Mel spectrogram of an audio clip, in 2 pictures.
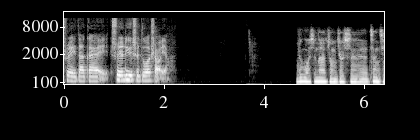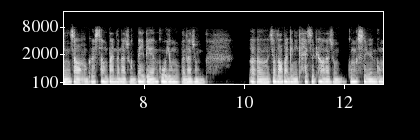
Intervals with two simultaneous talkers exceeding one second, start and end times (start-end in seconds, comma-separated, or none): none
